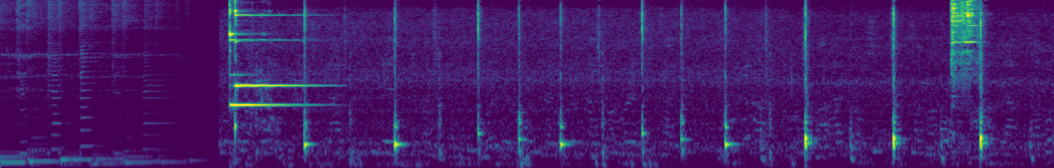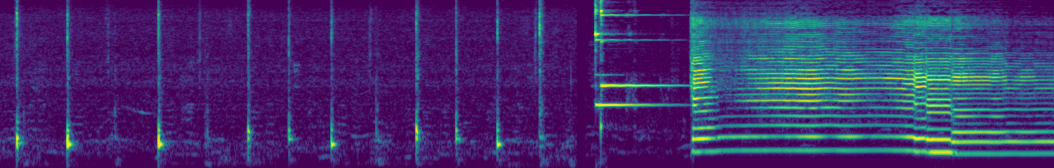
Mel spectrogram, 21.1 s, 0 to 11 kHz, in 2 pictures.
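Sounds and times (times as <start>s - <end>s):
metallic ring: 2.2s - 3.4s, 16.4s - 17.5s.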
